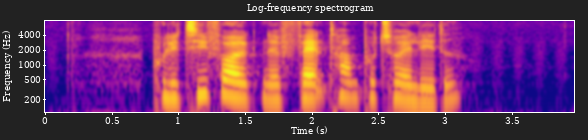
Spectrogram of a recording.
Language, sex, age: Danish, female, 46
